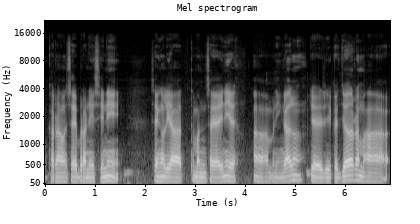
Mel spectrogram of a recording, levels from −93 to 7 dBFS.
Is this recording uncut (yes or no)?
no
